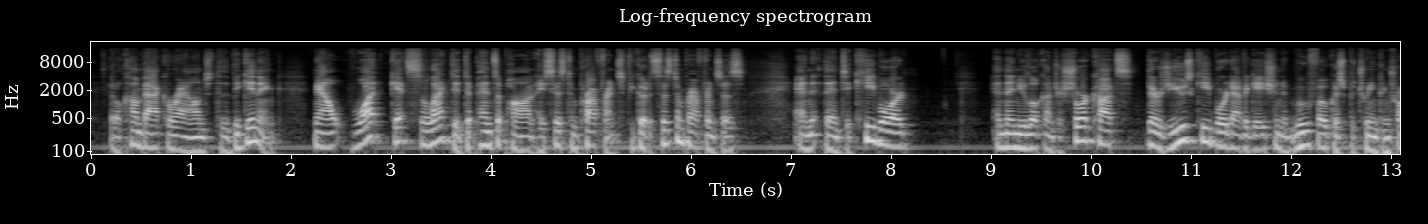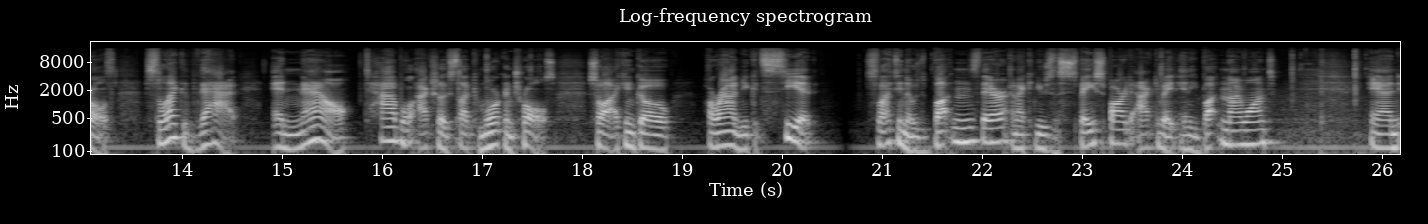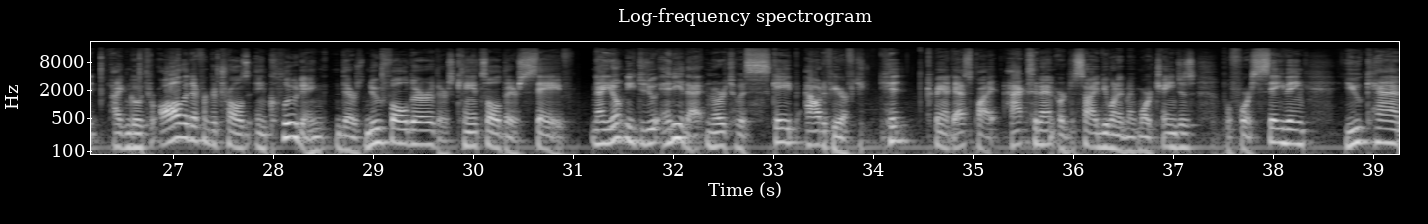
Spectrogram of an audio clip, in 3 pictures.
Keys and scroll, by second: 16.9 Tab, 20.1 Tab, 20.6 Tab, 29.0 Tab.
